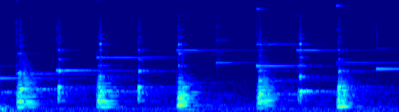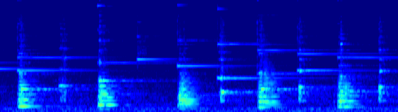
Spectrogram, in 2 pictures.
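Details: Gentle mallet percussion in a glockenspiel or marimba style, with evenly spaced struck notes about once a second and no animal sound.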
